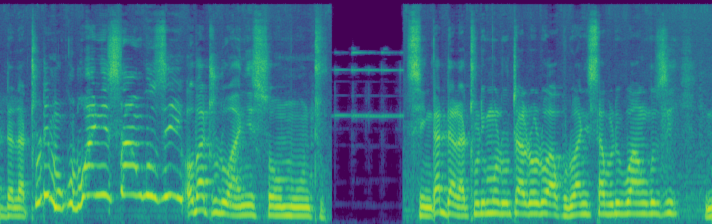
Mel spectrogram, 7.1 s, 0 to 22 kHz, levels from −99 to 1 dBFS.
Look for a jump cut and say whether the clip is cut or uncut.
cut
